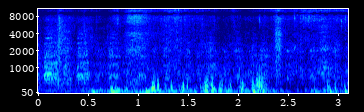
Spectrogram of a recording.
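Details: Female Kangal shepherd dog on a farm in Sarıyer, Turkey, muddy after a mud bath, panting in quick breathy huffs, roughly three to four per second, low and rhythmic over a steady faint hiss.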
